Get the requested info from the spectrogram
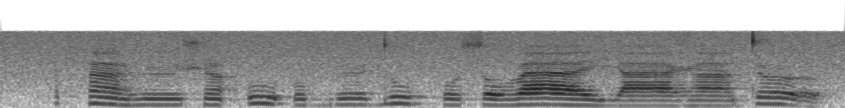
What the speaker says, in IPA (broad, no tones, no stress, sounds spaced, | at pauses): θ æ̃ ɣ ʉː ʃ œ̃ ʔ u ʔ u b ʉː d u pʰ u s o β æː j æː ɣ æ̃ t ɵ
